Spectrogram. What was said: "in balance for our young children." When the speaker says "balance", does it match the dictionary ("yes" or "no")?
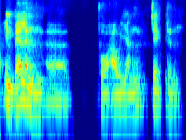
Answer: no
